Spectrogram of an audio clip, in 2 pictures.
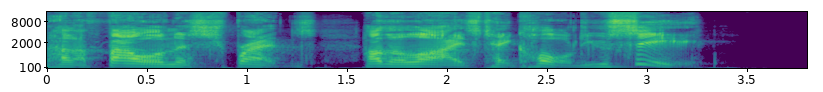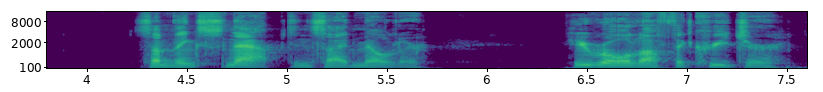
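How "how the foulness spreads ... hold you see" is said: raised, high ranting voice; zealot's loud rant; angry yell. A narrator's reading. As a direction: rail at them in red rage. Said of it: "he yelled".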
